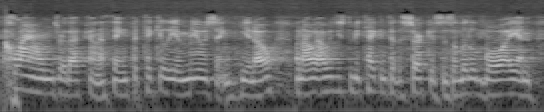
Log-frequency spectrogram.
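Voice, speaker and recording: A man's voice: mid-range voice, steady tone. A man hosting a talk show with casual comic chat, stammering and interrupting himself as he goes. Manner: halting, stammering, self-interrupting. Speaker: guest host of a talk show. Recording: dull, noisy 1970s TV studio.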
